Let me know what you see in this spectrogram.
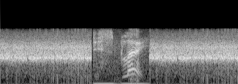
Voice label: "display", English

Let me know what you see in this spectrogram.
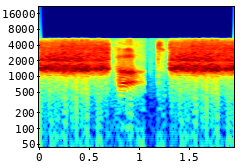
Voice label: "hot", American

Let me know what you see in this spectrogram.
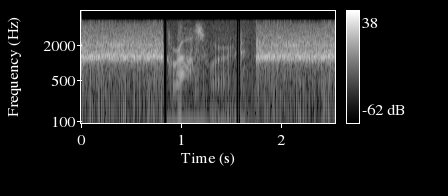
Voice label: "crossword", American

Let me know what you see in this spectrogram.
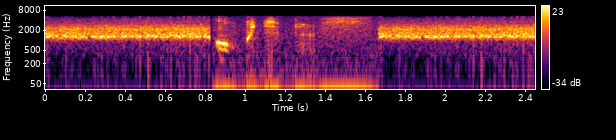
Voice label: "octopus", English

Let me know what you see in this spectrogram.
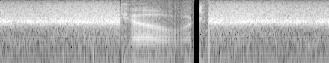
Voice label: "code", American

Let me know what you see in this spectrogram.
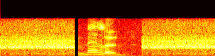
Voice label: "melon", English

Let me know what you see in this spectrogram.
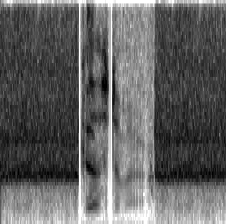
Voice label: "customer", American

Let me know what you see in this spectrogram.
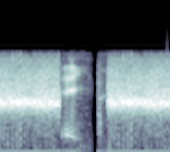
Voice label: "ape", American

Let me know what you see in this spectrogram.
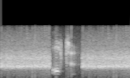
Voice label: "otter", English

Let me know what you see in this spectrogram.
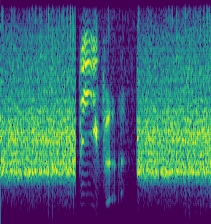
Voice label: "beaver", English

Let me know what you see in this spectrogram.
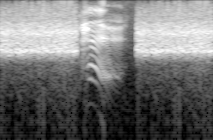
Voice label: "pear", English

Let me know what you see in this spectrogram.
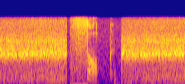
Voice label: "sock", English

